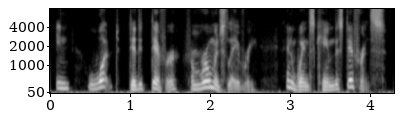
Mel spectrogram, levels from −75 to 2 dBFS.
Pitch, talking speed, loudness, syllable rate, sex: 165 Hz, 180 wpm, -19 LUFS, 6.1 syllables/s, male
